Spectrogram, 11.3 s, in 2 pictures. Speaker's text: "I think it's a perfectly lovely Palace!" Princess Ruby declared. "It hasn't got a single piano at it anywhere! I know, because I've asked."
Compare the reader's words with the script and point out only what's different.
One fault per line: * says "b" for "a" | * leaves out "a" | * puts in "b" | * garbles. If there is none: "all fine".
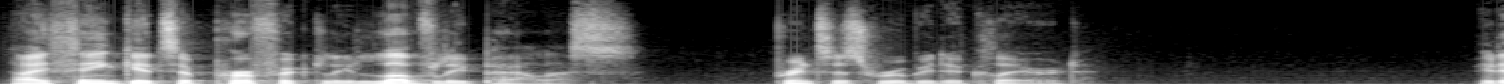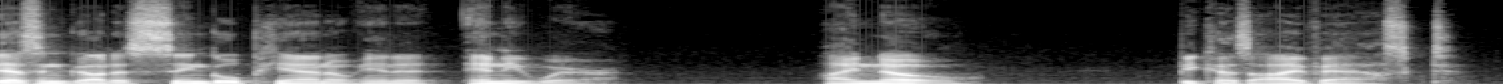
* says "in" for "at"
